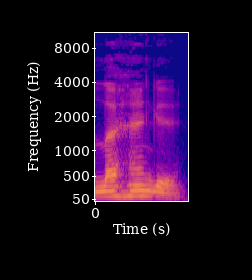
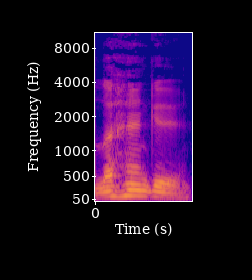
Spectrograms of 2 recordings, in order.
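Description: No difference in how they are said.

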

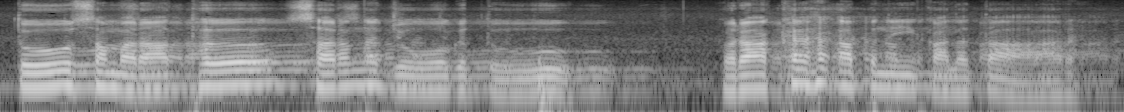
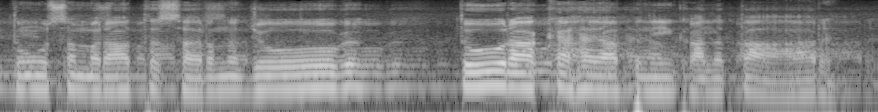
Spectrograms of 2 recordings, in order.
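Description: First: The pause comes after the second 'ਤੂੰ'. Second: The pause comes before the second 'ਤੂੰ'.

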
